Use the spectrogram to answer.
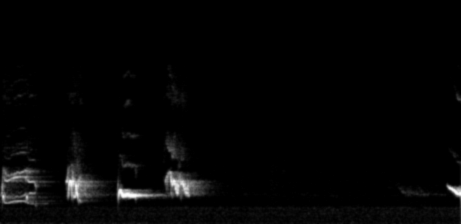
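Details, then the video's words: Four short, fluty European robin notes in quick succession, then near silence before a sudden high note at the end. "Bird Song - European Robin"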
